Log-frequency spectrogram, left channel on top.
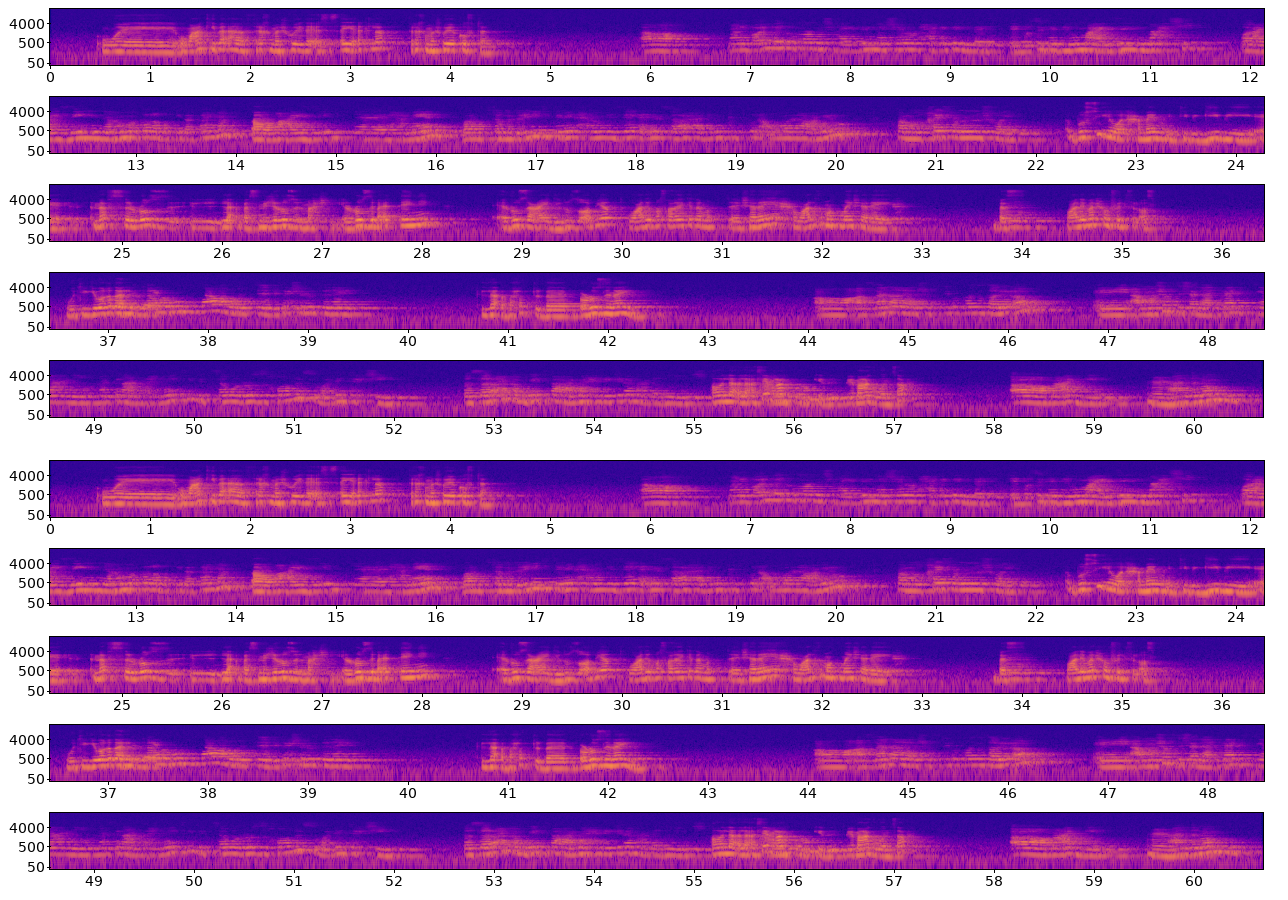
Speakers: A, on the right; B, in the centre.
A: و... ومعاكي بقى فراخ مشويه ده اساس اي اكله فراخ مشويه كفته
B: اه ما انا بقول لك هما مش عايزين مشاوي والحاجات ال- البسيطه دي هما عايزين محشي وعايزين هما طلبوا كده فاهمه
A: اه
B: وعايزين آه، حمام برضه طب ما تقولي لي انت بتعملي الحمام ازاي لان الصراحه دي ممكن تكون اول مره هعمله فخايفه منه شويه
A: بصي هو الحمام انت بتجيبي آه، نفس الرز ال- لا بس مش الرز المحشي الرز بقى التاني الرز عادي رز ابيض وعليه بصلايه كده مت- شرايح وعليه طماطميه شرايح بس
B: امم
A: وعليه ملح وفلفل اسمر وتيجي واخده
B: طب
A: ال-
B: بتسوي رز بقى ولا بت... بتحشي رز ني
A: لا بحط ب- الرز ني
B: اه اصل انا شفت له كذا طريقه إيه، او ما شفتش انا اكلت يعني مثلا عند حماتي بتسوي الرز خالص وبعدين تحشيه فالصراحه كان بيطلع مهري كده ما عجبنيش
A: اه لا لا هتلاقيه
B: عند
A: معجون
B: مامتي
A: كده بمعجون صح
B: اه معجن
A: امم
B: عند مامتي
